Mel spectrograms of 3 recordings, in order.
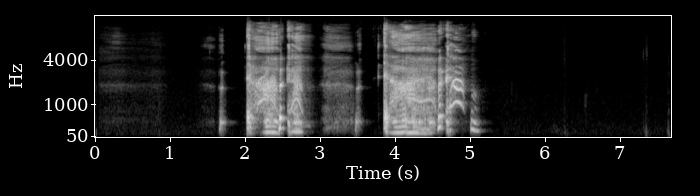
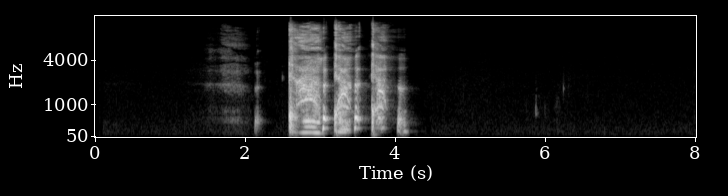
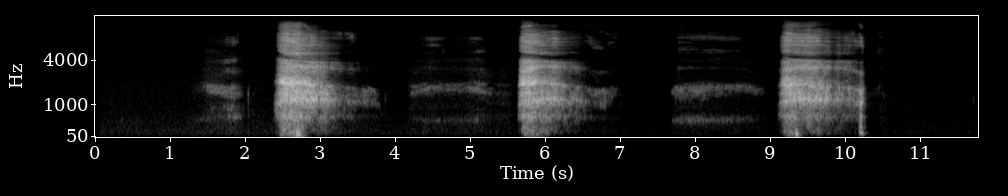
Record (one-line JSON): {"three_cough_length": "7.7 s", "three_cough_amplitude": 32674, "three_cough_signal_mean_std_ratio": 0.4, "cough_length": "8.0 s", "cough_amplitude": 31701, "cough_signal_mean_std_ratio": 0.29, "exhalation_length": "11.8 s", "exhalation_amplitude": 16783, "exhalation_signal_mean_std_ratio": 0.32, "survey_phase": "beta (2021-08-13 to 2022-03-07)", "age": "45-64", "gender": "Female", "wearing_mask": "No", "symptom_cough_any": true, "symptom_runny_or_blocked_nose": true, "symptom_fatigue": true, "symptom_fever_high_temperature": true, "symptom_headache": true, "symptom_change_to_sense_of_smell_or_taste": true, "symptom_loss_of_taste": true, "symptom_onset": "2 days", "smoker_status": "Never smoked", "respiratory_condition_asthma": false, "respiratory_condition_other": false, "recruitment_source": "Test and Trace", "submission_delay": "2 days", "covid_test_result": "Positive", "covid_test_method": "RT-qPCR", "covid_ct_value": 17.6, "covid_ct_gene": "ORF1ab gene", "covid_ct_mean": 18.1, "covid_viral_load": "1100000 copies/ml", "covid_viral_load_category": "High viral load (>1M copies/ml)"}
